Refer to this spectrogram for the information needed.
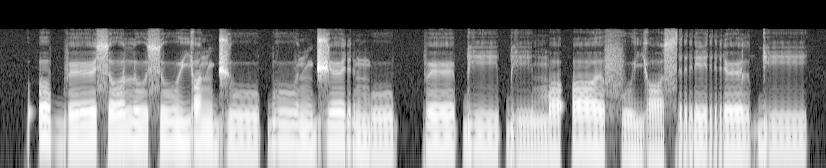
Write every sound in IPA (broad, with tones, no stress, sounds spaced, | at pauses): ʔ o˥˧ b øː˨˦ s o˨˦ l u˥˧ s uː˥ j ɔ˥ n d͡ʒ uː˧˩ ɓ uː˥˧ n d͡ʒ øː˥ r m uː˨˦ pː øː˥ ɓ iː˥˧ ɓ iː˩ m ɔ˧˩ ʔ ɔː˥˧ ə̯ f u˩ j ɔː˩ s r i˥˧ r øː˥ l ɠ iː˥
